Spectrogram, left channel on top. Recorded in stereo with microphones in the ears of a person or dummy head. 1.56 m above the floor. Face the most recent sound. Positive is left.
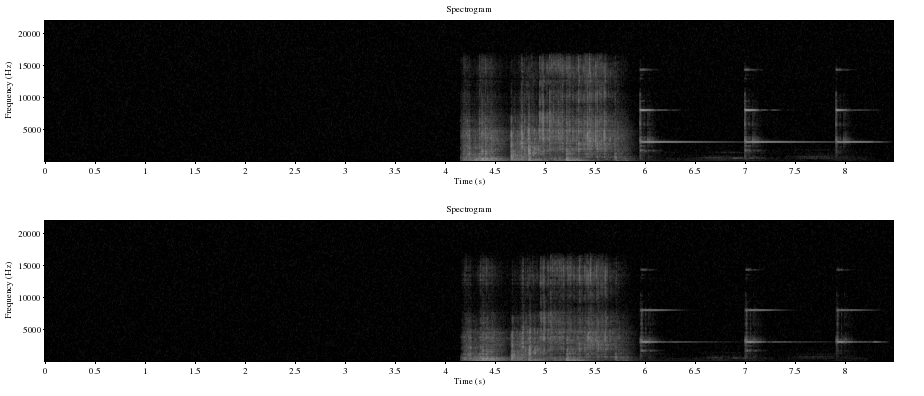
turn(degrees=65)  # may be behind; listen again after turning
